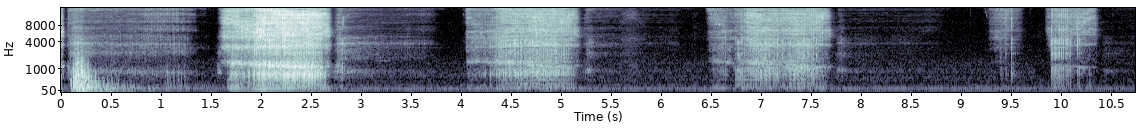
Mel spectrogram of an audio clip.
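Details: Loud, rough snores at irregular intervals, about four in ten seconds, with quiet pauses between; heavy snoring.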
